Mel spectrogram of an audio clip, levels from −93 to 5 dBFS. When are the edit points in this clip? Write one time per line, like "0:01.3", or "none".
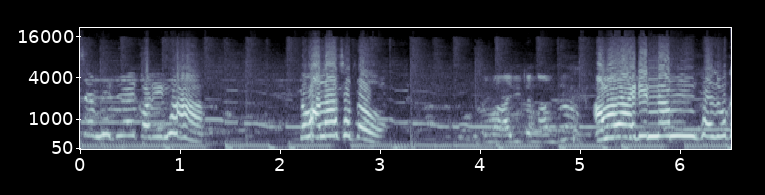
none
